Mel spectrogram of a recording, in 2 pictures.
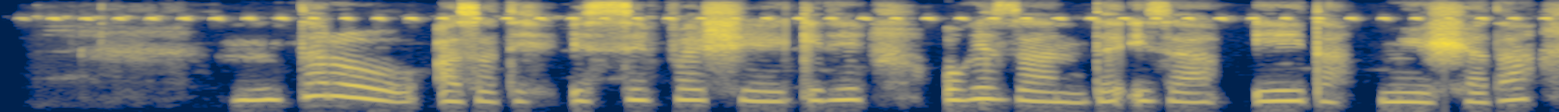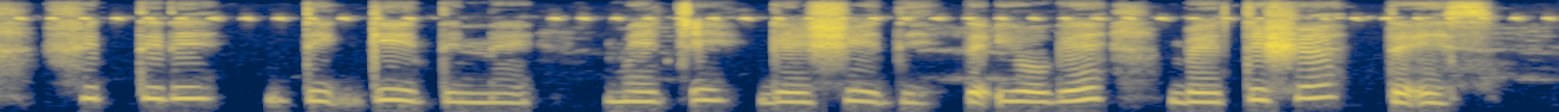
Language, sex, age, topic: Gamo, female, 25-35, government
